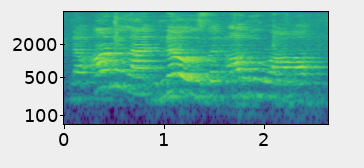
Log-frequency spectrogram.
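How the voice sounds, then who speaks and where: A man plays a confident analyst who takes apart news footage shot by shot and brushes off doubts. His voice sits unusually high, and he stumbles over small fillers. The stage is picked up from a distance, in a booming, echoing hall. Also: expressive, normal speed, a bit bright, a little hiss or hum. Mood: assured. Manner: explains footage step by step with frequent uh fillers. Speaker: stage actor in a multimedia play. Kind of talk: stage play dialogue. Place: theatre stage. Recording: echoey stage recorded from far off.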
